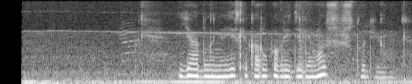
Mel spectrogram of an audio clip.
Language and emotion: Russian, neutral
